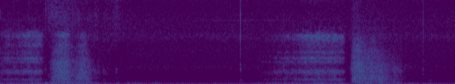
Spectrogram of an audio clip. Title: Love Robbie’s little snoring and dreaming noises!! #dog #cute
